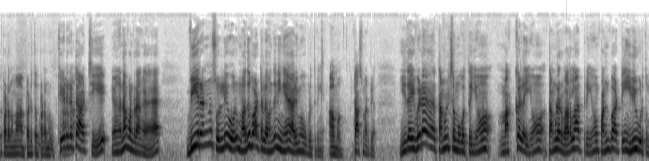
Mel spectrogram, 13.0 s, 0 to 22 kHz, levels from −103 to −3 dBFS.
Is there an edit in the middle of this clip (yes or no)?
yes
